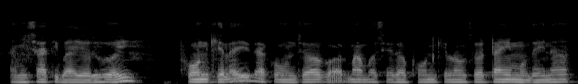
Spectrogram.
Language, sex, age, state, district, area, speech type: Nepali, male, 30-45, West Bengal, Kalimpong, rural, spontaneous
